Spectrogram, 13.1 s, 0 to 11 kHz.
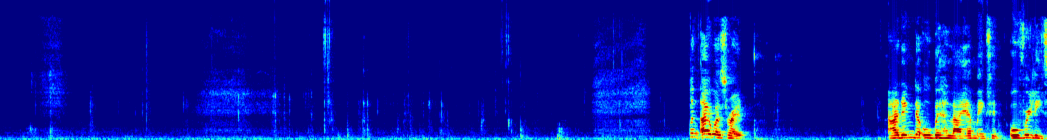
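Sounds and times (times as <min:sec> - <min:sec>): low steady hum: 0:00.0 - 0:13.0
faint chewing: 0:00.3 - 0:08.5, 0:09.3 - 0:11.1.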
